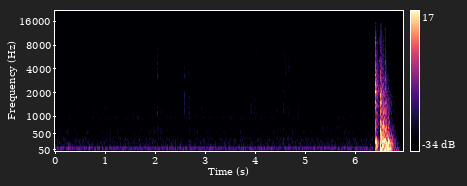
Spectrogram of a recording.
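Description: A British shorthair cat coming down wooden stairs, a few faint ticks of its paws and claws on the treads over a steady low hum. Near the end, a loud, short rustling rub as the cat's head and fur brush against the camera's microphone.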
